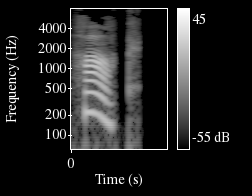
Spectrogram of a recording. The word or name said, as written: hawke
